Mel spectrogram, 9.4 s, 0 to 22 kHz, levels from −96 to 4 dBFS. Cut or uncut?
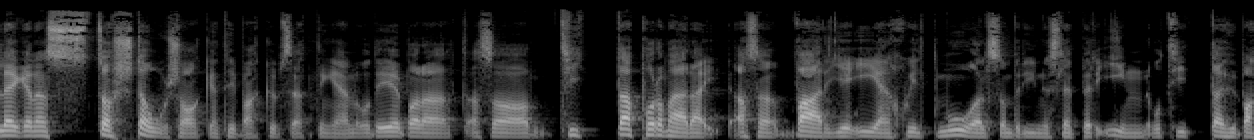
uncut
